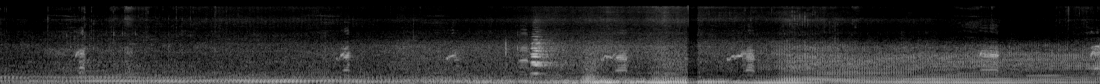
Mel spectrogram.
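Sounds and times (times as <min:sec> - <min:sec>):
geese honking: 0:00.5 - 0:01.4, 0:03.2 - 0:03.7, 0:04.3 - 0:06.4, 0:07.2 - 0:07.7, 0:09.4 - 0:11.0.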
